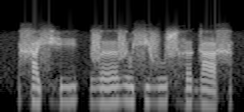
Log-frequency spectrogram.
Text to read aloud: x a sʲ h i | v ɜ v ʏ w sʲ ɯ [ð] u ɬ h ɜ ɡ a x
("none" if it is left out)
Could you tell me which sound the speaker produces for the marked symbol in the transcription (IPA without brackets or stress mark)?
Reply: v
